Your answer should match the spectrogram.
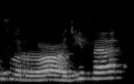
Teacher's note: आयत नंबर 6, या वाउ ज़बर यौ, मीम ज़बर मा, यौमा, तहरा ज़बर तरु, जिम पेश जू तरुजू। यहाँ पर हर्फ रा को हमें मोटा पढ़ना है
